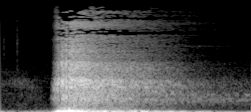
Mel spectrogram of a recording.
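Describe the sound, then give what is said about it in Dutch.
A voice imitates a wolf in a story blowing hard at a little house of straw and twigs: one long, forceful breathy gust that bursts in strongly, then trails off gradually over about a second and a half, with no words spoken. “De wolf haalde diep adem en blies hard.”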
